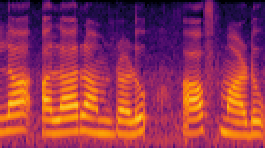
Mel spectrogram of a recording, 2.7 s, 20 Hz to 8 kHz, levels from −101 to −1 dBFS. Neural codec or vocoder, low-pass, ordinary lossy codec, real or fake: none; none; none; real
